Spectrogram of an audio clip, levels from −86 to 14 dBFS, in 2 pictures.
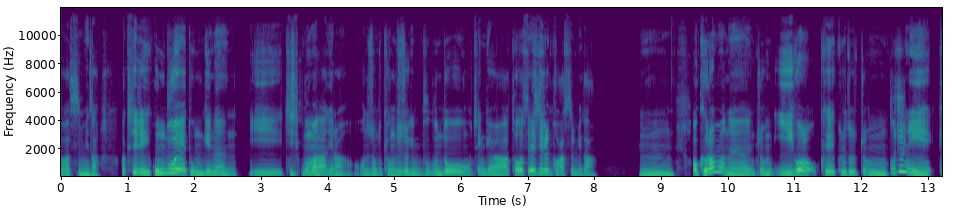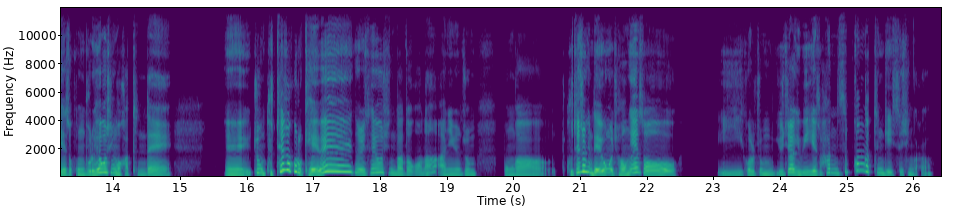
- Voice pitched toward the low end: No, high, 200 Hz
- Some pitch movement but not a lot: No, wide, 6.3 semitones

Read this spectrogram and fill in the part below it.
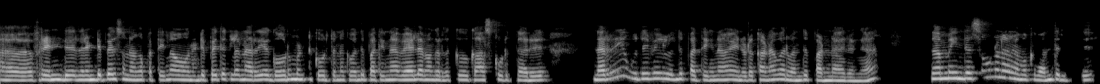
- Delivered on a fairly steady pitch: Yes, narrow, 2.0 semitones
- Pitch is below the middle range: No, high, 210 Hz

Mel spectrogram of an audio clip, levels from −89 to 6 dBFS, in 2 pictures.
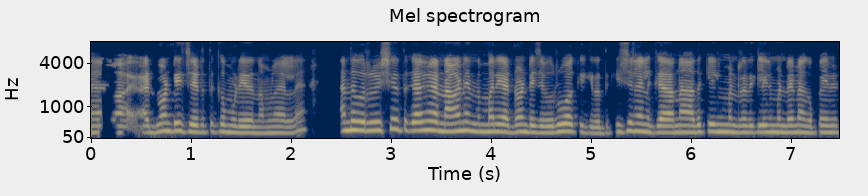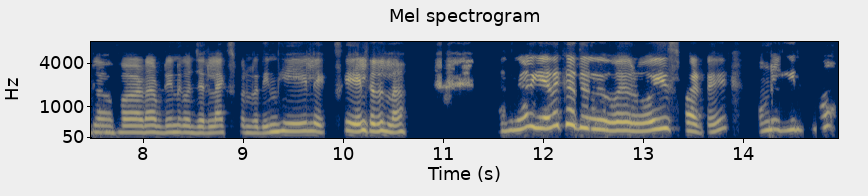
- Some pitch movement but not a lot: Yes, average, 3.8 semitones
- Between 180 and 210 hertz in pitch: No, high, 225 Hz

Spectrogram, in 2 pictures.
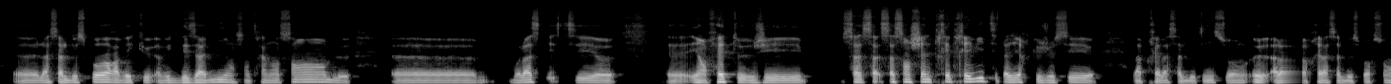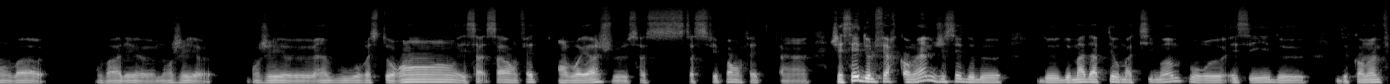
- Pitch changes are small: No, average, 3.2 semitones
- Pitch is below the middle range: Yes, very low, 95 Hz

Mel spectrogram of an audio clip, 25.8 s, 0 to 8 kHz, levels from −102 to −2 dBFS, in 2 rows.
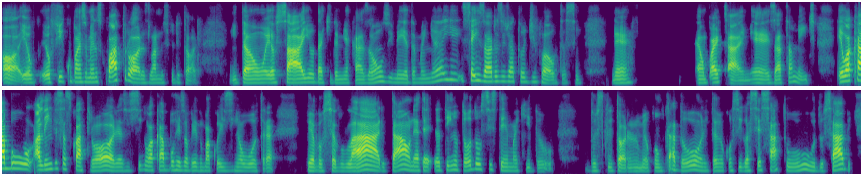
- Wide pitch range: No, average, 3.7 semitones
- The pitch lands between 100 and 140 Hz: Yes, low, 135 Hz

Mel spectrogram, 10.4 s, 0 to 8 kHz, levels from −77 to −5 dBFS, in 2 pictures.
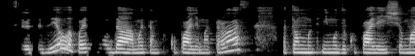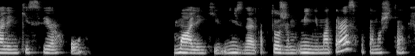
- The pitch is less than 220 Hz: Yes, high, 190 Hz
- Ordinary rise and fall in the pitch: No, narrow, 1.7 semitones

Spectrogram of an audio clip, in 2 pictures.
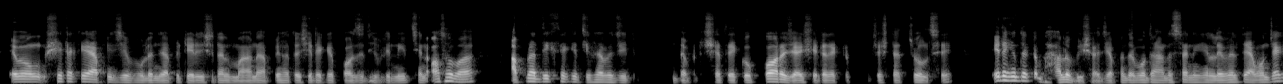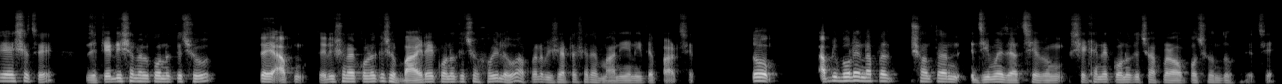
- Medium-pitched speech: No, low, 110 Hz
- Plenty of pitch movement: Yes, wide, 5.9 semitones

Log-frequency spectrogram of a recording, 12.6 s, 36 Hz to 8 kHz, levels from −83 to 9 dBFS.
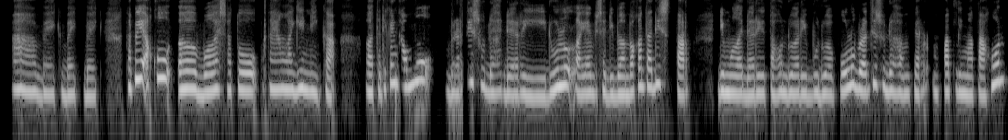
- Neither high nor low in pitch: No, high, 225 Hz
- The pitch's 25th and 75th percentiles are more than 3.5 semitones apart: No, average, 3.2 semitones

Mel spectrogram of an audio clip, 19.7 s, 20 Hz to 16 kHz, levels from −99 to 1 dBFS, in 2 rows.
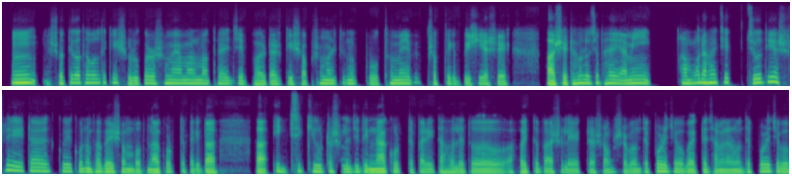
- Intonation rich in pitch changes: No, average, 3.8 semitones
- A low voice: Yes, low, 130 Hz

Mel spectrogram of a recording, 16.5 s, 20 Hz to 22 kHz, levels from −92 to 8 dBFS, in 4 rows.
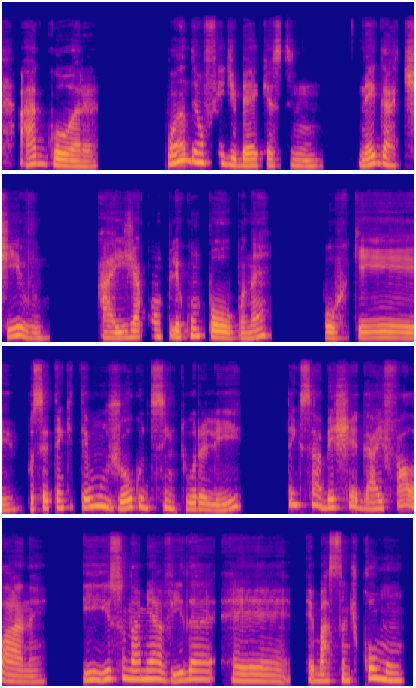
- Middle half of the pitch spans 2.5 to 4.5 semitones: No, average, 5.1 semitones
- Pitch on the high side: No, medium, 155 Hz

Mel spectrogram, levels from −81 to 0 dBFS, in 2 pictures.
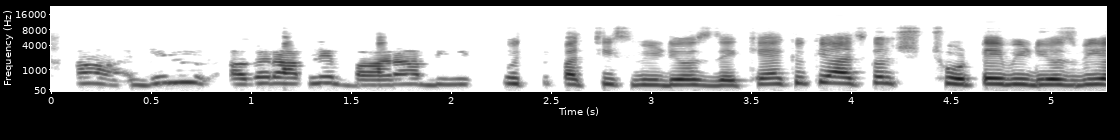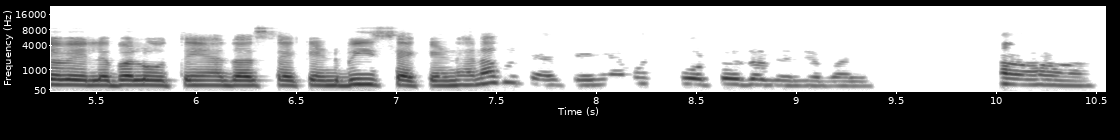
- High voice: Yes, high, 225 Hz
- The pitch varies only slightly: No, average, 3.7 semitones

